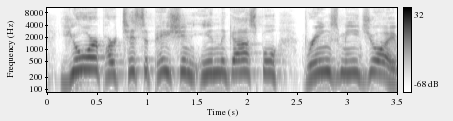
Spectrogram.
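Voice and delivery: loud, high, fired-up preaching; impassioned preaching. Acted. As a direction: preach it with rising excitement. Preaching at full force, excited.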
